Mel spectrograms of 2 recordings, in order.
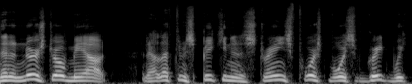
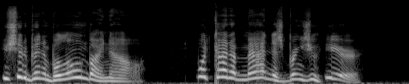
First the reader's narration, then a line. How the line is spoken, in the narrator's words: I cried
